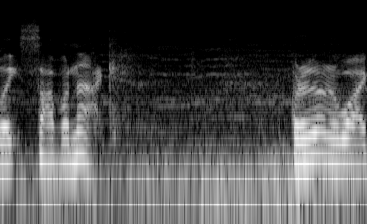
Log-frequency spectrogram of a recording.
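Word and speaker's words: Savernake: read this on the map it's it reads southernique because it ends in AKA but locals call it savanak but I don't know why because it's Southern egg as in bake Lake take make sake but it's savanak but like Cheryl Hill it's pronounced it's written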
